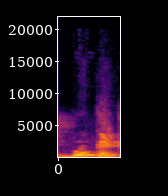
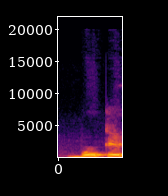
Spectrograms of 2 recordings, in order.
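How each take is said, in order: First: बुकेट read as written, final T sounded; spelling pronunciation. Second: बुके with silent T, ending in "kay"; correct reading. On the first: Teacher shows students how it is written, spelling pronunciation. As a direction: close बुकेट on a clear T. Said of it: "सीधे सीधे बुकेट लिखा है". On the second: Teacher tells students how it is read, silent-T pronunciation. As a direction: say बुके open at the end, no T. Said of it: "पर इसे पढ़ते क्या हैं". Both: Shown as a demonstration.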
